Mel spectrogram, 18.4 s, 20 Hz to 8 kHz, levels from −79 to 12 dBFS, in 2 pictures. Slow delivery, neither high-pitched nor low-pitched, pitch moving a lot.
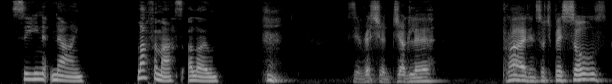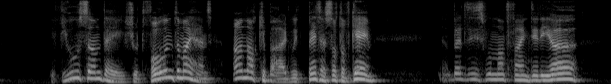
Yes: slow, 110 wpm; medium, 165 Hz; wide, 5.9 semitones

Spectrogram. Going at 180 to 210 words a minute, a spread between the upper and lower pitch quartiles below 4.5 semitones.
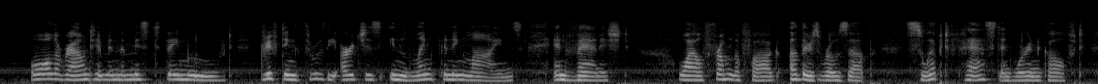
No: average, 160 wpm; average, 3.0 semitones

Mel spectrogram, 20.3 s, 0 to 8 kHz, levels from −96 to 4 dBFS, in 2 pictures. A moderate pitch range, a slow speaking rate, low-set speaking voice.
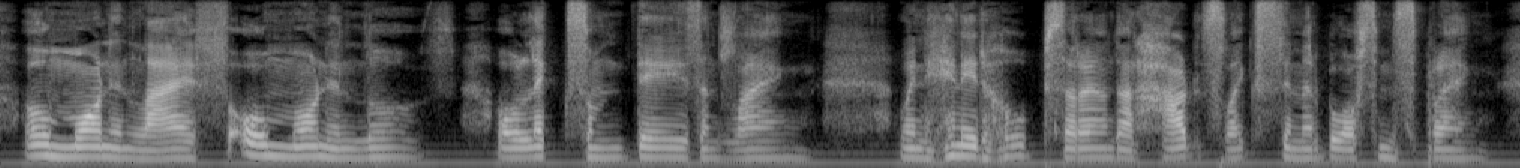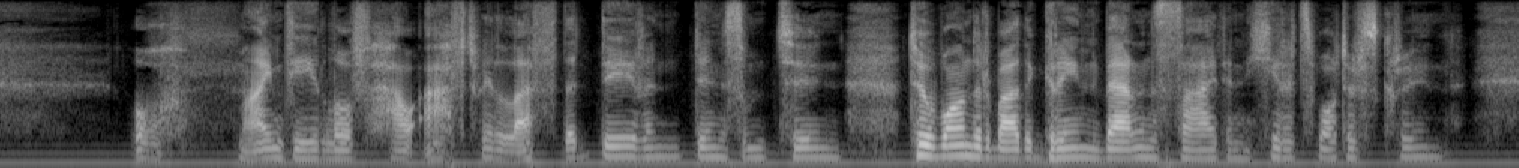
No: narrow, 2.0 semitones; slow, 130 wpm; low, 125 Hz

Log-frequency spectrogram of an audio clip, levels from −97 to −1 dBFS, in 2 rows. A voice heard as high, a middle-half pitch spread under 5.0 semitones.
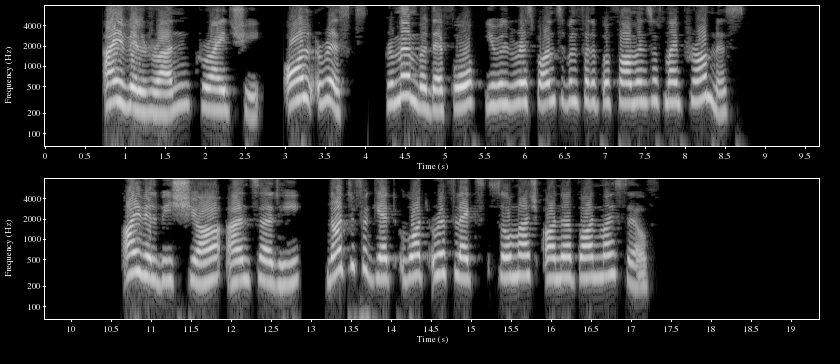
Yes: very high, 275 Hz; average, 3.1 semitones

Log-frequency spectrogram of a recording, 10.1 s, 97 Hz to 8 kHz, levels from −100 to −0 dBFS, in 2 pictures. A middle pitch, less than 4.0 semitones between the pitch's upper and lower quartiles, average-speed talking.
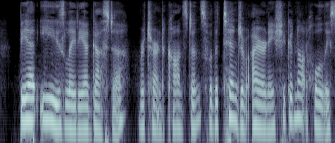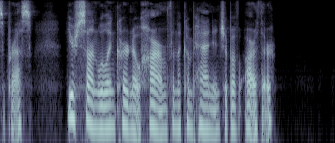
Yes: medium, 160 Hz; narrow, 2.6 semitones; average, 165 wpm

